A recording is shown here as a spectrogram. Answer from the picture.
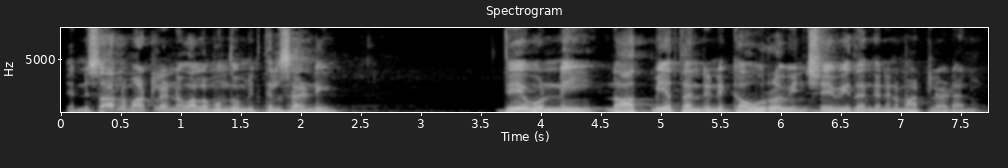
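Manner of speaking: normal talking voice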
